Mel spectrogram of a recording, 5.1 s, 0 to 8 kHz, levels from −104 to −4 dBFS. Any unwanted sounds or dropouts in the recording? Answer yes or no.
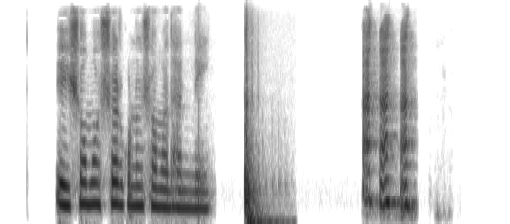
yes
